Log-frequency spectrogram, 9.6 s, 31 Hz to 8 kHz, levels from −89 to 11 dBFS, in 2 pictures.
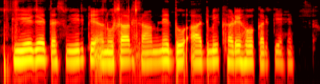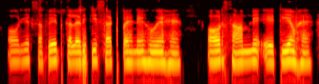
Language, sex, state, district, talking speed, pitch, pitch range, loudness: Hindi, male, Bihar, Kishanganj, 165 wpm, 135 Hz, 130-140 Hz, -22 LUFS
